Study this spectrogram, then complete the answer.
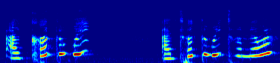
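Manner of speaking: high, loud indignant hen listing her work; scolding hen. A narrator's reading. Hen scolding the animals who wouldn't help, high and loud. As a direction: build it up, crowing about every job.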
